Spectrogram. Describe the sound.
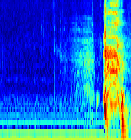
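A single harsh, throaty cough from someone with a tickly throat breaks out near the end after a stretch of quiet background hum.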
